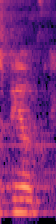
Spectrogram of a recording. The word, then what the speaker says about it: but: B-U-T, but it is pronounced as bute.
